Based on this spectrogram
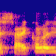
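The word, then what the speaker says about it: psychology: ऐसी स्थिति में मुझे साइकोलॉजी शब्द जब पढ़ाना है तो बच्चों को बताना पड़ता है कि पी साइलेंट है।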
